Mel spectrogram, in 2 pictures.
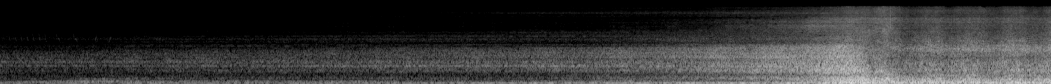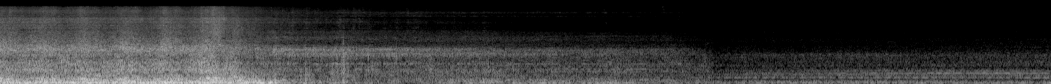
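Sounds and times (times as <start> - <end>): wheels beating on rails: 1.6 - 17.6
high-speed train passing: 2.9 - 17.8.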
